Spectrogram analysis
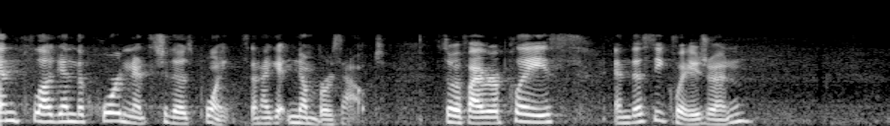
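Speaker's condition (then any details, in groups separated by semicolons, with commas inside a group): No condition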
